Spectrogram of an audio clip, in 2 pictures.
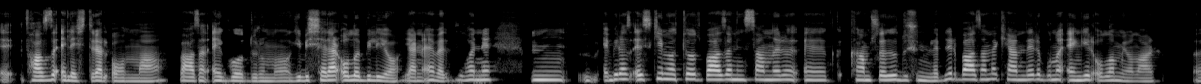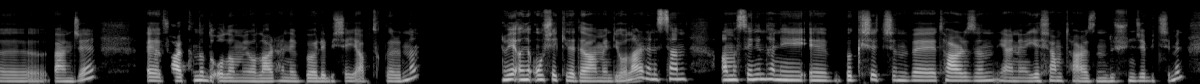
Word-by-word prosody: eee, - - -7
fazla 190 +3 +5
eleştirel 175 -2 +2
olma, 155 +2 -3
bazen 175 0 +2
ego 170 -2 0
durumu 155 0 -3
gibi 175 +2 0
şeyler 200 +2 +6
olabiliyor. 185 -6 +2
Yani, 165 -1 0
evet, 165 -6 +1
bu, 200 0 -5
hani, 210 0 +2 0.4
ımm, 210 0 +4
ı - - -12 0.4
e, 190 - -1
biraz 240 +1 +2
eski 225 +4 +2
metot 240 -2 +1
bazen 220 0 +6
insanları, 215 -1 +1
eee, 200 -1 -2
k - - -19
kamçıladığı 200 +1 +1
düşünülebilir. 195 +5 -3
Bazen 225 0 +5
de 245 - -2
kendileri 220 0 0
buna 215 +1 0
engel 200 0 +2
olamıyorlar, 160 -5 -3 0.4
eee, 145 -1 -6 0.2
bence. 145 - -2 0.5
Eee, 175 -1 +1
farkında 185 +2 +2
da 170 - -4
olamıyorlar, 150 -3 -2
hani, 150 -2 -6
böyle, 145 -1 -1
bir 150 - -9
şey 155 +2 -5
yaptıklarının 155 - -4 0.9
ve, 230 - +5
hani, 220 -1 +4
o 220 +2 +1
şekilde 190 -6 -1
devam 155 -1 +1
ediyorlar. 150 - -1
Hani, 245 -2 -1
sen 245 +2 +2 0.3
ama 210 +1 +3
senin, 230 +3 +1
hani, 205 -4 +2
eee, 185 -3 -2
bakış 200 +3 0
açın 195 -4 -2
ve 180 -1 +1
tarzın, 180 0 +1
yani, 155 -4 -5
yaşam 170 +2 -2
tarzın, 150 -2 -3
düşünce 165 +2 -5
biçimin, 200 - -6
190 Hz, 160 wpm, -23 LUFS, 160-215 Hz, 0.9 s, şeyler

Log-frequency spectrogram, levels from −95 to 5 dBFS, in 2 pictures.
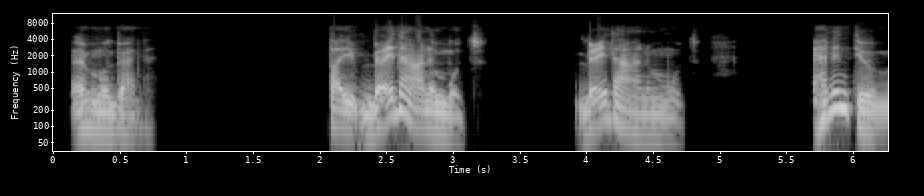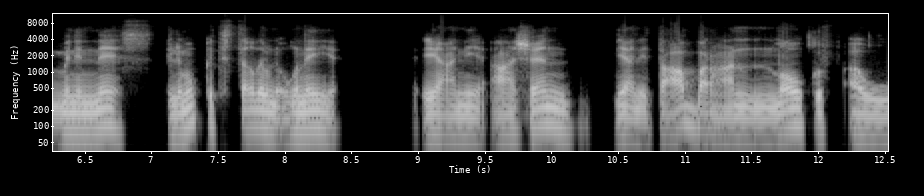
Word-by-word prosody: إيه 90 - 0
الموضوع 95 -3 0
ده! - - -16 1.3
طيب - - +1
بعيدًا - - +5
عن 100 -2 +2
الmood 80 -3 -7 0.7
بعيدًا 140 -1 +2
عن 85 -4 -3
الmood 75 -4 -9 0.9
هل 210 - +3
أنتِ 220 -1 +2
من 90 0 +1
الناس 95 +2 0
اللي 85 +1 +1
ممكن 120 +7 -1
تستخدم 100 -1 0
الأغنية، 95 +1 +2 0.7
يعني 80 -2 +1
عشان 100 +4 +2 0.3
يعني - - 0
تعبّر - - +1
عن 75 -1 -1
موقف 105 +7 +1 0.2
أو 80 - +1
90 Hz, 120 wpm, -24 LUFS, 80-100 Hz, 1.3 s, بعيدًا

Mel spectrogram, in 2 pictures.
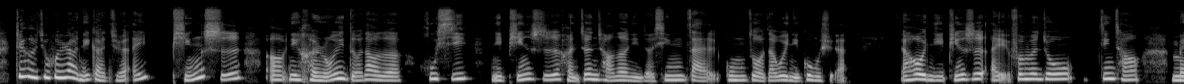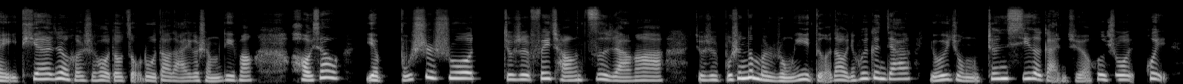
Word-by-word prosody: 这 365 - +3
个 345 -3 +6
就 315 - +3
会 310 0 +5
让 310 -6 +4
你 210 - +1
感 210 -5 -2
觉， 185 +3 -5
诶， 255 - -3 0.2
平 250 - +1
时， 255 -1 -1 0.2
呃， 210 0 -1
你 220 -1 +2
很 200 -2 +1
容 185 +7 +1
易 - - +7
得 190 -6 -3
到 215 -2 +1
的 185 -1 -1
呼 260 -1 -1
吸， 260 +1 -2 0.2
你 190 - -2
平 220 +8 -2
时 230 -2 -1
很 190 -8 -2
正 240 -1 +2
常 190 -5 -3
的 190 0 -1
你 170 -3 -2
的 160 - -5
心 205 +5 -1
在 180 -6 -4
工 195 -1 0
作， 190 -4 -1
在 180 - -4
为 195 +1 +2
你 160 -3 0
供 185 +2 -1
血。 - - -9 0.5
然 200 +2 -1
后 235 0 +6
你 195 -3 -1
平 220 +3 0
时， 250 +2 0
哎， 250 - -3
分 245 0 +2
分 245 -1 +3
钟， 250 +3 +1 0.2
经 260 0 +2
常 215 -4 -2 0.3
每 180 -5 +1
天 245 - +1
任 265 -2 +4
何 190 -3 -3
时 185 0 -7
候 185 -2 -1
都 180 - -1
走 170 - -6
路， 180 -3 -1
到 185 +1 -3
达 160 -2 -5
一 - - -5
个 175 - -2
什 165 -4 -3
么 155 - -1
地 200 +2 0
方， 195 0 -2 0.3
好 200 -2 +2
像 300 +6 +3 0.2
也 205 - +5 0.2
不 200 +3 -2
是 300 +4 +3
说 280 0 +4 0.3
就 230 - +1
是 225 0 +2
非 270 +5 +1
常 200 -5 -2
自 220 +2 -1
然 170 -1 -2
啊， 185 0 -2 0.3
就 205 - -3
是 205 0 -1
不 205 +3 0
是 280 - +5
那 295 +2 +10
么 250 -7 +6
容 165 -2 0
易 230 +1 +2
得 - - -4
到。 205 -1 0
你 185 - -3
会 270 +6 +1
更 275 -1 +3
加 255 +1 -2 0.2
有 185 +4 +2
一 225 - +1
种 170 -7 -3
珍 260 +1 +5
惜 270 0 0
的 250 - +4
感 185 -5 -6
觉， 150 - -6
会 225 -2 +1
说 215 0 +1
会 265 -2 -1
210 Hz, 265 characters per minute, -21 LUFS, 190-250 Hz, 0.5 s, 那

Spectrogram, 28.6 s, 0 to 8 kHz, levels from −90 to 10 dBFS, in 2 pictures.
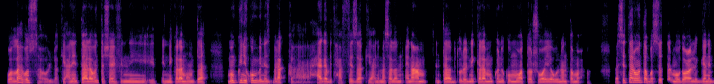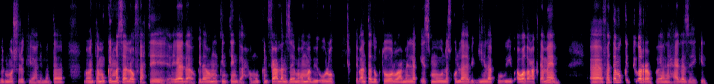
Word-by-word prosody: والله 120 +10 +3
بُص 170 -3 -2
هاقول 110 0 -10
لك، 105 - -15
يعني 105 +5 -2
أنت 155 +2 -6
لو 135 -1 +6
أنت 160 -1 -5
شايف 135 -1 -4
إن 115 -1 -3 0.6
ت - - -20
إن 105 +1 -3
كلامهم 120 +1 +2
ده 120 +3 0 0.4
ممكن 175 +2 +1
يكون 170 0 +1
بالنسبة 140 -5 -4
لك 155 0 -1 0.3
حاجة - - +1
بتحفزك، 120 +1 -5
يعني 110 -1 -5
مثلًا 115 -1 -2
أي 110 - -2
نعم 130 -1 +4 0.2
أنت 110 +3 -5
بتقول 115 +3 +1
إن 130 -3 -2
الكلام 130 +2 +2
ممكن 130 -2 -4
يكون 125 +3 -4
موتر 120 -1 +1
شوية 120 +1 0
وإن 115 +1 -2
أنت 125 -1 -4
محبط، 115 0 -5 0.5
بس 105 +9 -5
أنت 170 +4 -2
لو 190 -1 +7
أنت 195 -1 0
بصيت 160 0 0
للموضوع 140 +4 +4
للجانب 125 0 -3
المشرق 110 0 -5
يعني 100 +1 -9
ما 105 +1 -9
أنت 100 +1 -8 0.6
ما - - -7
أهو 110 - +1
أنت 110 +2 -5
ممكن 150 +6 +1
مثلًا 155 +2 +3
لو 125 -2 +4
فتحت 135 - -5
عيادة 115 +3 +2
أو - - -6
كده 120 +1 -1
ممكن 125 -2 -4
تنجح، 120 -2 -6
وممكن 110 +2 -8
فعلًا 130 +2 +3
زي 115 0 -1
ما 115 +2 -1
هم 130 +1 +3
بيقولوا 125 +3 -1 0.4
تبقى - - +2
أنت - - -3
دكتور 130 0 +1
وعامل 115 +1 +2
لك 120 0 -2
اسم 120 0 -4
والناس 115 +1 -2
كلها 120 +3 0
بتيجي 115 +1 -5
لك 120 0 0
ويبقى 110 +4 -2
وضعك 135 -1 +6
تمام. 120 -6 +1 0.6
آآ، 105 -2 +5
فأنت 160 +4 -1
ممكن 195 0 -1
تجرب 175 -2 +5
يعني 105 0 -2
حاجة 120 +2 -1
زي 105 -3 -10
كده. 100 0 -13
120 Hz, 180 wpm, -25 LUFS, 110-135 Hz, 0.6 s, لو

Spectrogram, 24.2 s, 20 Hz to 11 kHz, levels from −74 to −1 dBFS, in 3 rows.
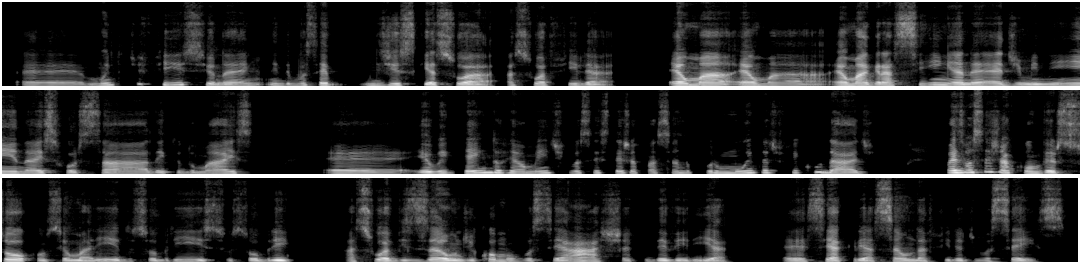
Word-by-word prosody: eh, 175 -2 -8
muito 215 +8 -5
difícil, 265 - -4
né. 170 +2 -1 0.2
E - - -6
de 185 - -7
e - - -12
você 210 +2 +1 0.2
me 190 -1 -8
diz 185 -1 -1
que - - +2
a - - +5
sua 165 -2 +3
a 185 - -8
sua 190 0 -2
filha 170 -6 -4 0.4
é 200 - +10
uma 185 -3 +6
é 185 0 +5
uma 180 -2 -4
é 185 - +3
uma 190 +1 +8
gracinha, 180 +3 +2
né, 185 +4 +3
de 175 -2 -7
menina, 175 +4 0
esforçada 170 +1 -4
e 165 - -2
tudo 165 -1 -12
mais. 205 +3 -4 0.6
Eh, 170 -3 -3
eu 185 +3 +3
entendo 225 +5 +2
realmente 225 -1 -5
que - - -29
você 220 +1 -8
esteja 215 -2 -6
passando 220 0 -10
por - - -3
muita 225 +6 -1
dificuldade. 245 - -3 0.5
Mas 265 +1 +10
você 295 +5 +1
já 250 -7 +2
conversou 185 - +3
com 155 -3 -8
o - - -5
seu 150 +1 -3
marido 155 +3 0
sobre 155 +1 -7
isso? 160 -5 -6
Sobre 155 - +4 0.4
a 180 - -8
sua 180 +1 +3
visão 155 +2 +4
de 150 - -5
como 200 -1 -3
você 160 0 -5
acha 195 -3 0
que 155 +1 -23
deveria, 150 -1 -1 0.4
eh, 160 -1 -2
ser 160 +3 -1
a 165 - +6
criação 165 +1 -1
da 140 -2 -2
filha 145 +2 -6
de 145 +1 -20
vocês? 130 0 -5
180 Hz, 170 wpm, -24 LUFS, 160-205 Hz, 0.6 s, é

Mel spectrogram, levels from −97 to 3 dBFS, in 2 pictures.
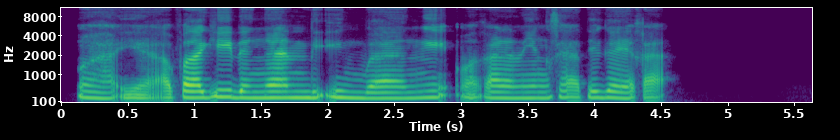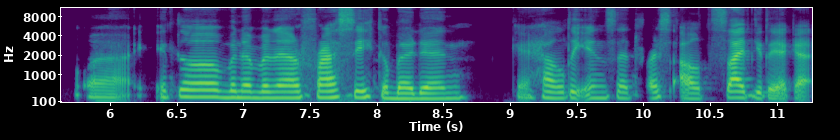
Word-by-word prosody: Wah, 205 -3 -3
iya, 105 -1 -2 0.2
apalagi 215 - +4 0.2
dengan 215 0 +2 0.2
diimbangi 205 -3 -2 0.3
makanan 205 -1 -2
yang 205 0 -4
sehat 120 - -4
juga 215 0 -1
ya, - - -1
Kak. 115 - -4 1.3
Wah, 115 -1 -5 0.2
Itu 240 +2 -1 0.2
benar-benar 210 0 +3
fresh 225 -3 +4
sih 230 - +3
ke 195 -6 -3
badan, 185 +2 +1 0.3
kayak - - -9
healthy 210 0 0
inside, 205 -1 -5
fresh 205 - -5
outside, 205 +4 +3
gitu 200 - -2
ya, - - +1
Kak. - - -3
210 Hz, 140 wpm, -22 LUFS, 195-220 Hz, 1.3 s, apalagi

